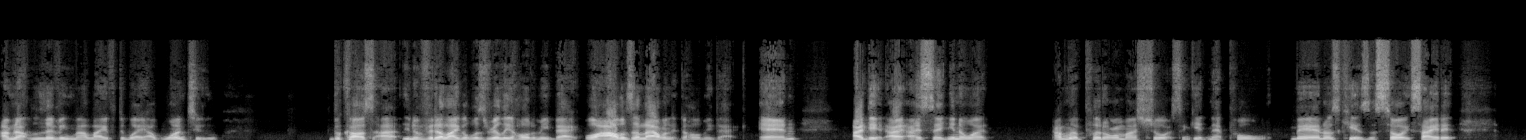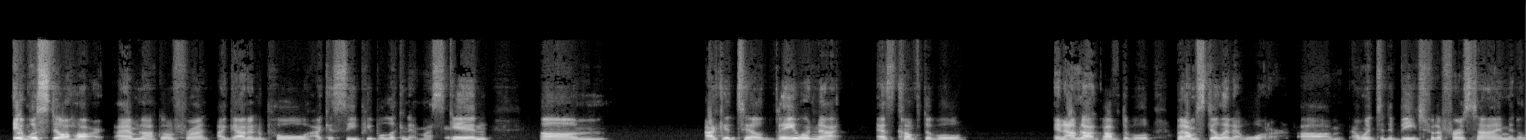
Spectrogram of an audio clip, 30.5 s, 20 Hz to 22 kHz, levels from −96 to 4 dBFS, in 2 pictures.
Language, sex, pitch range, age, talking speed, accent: English, male, 110-140 Hz, 40-59, 215 wpm, American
